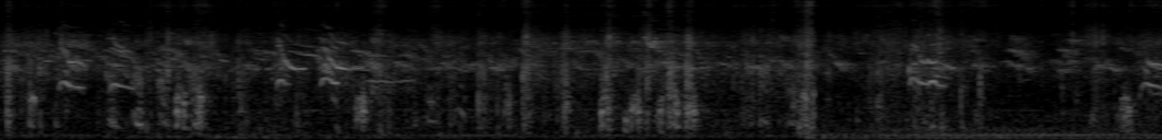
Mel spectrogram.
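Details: Farm chickens call together in overlapping bursts of high chirps and short peeps, with a low steady hum in the background.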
